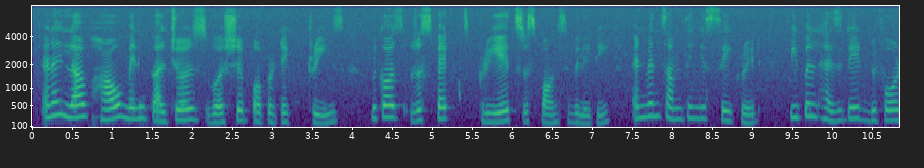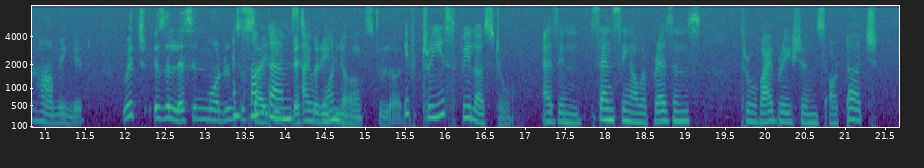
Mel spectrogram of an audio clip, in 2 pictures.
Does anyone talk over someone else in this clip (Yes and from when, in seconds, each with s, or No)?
Yes, from 13.3 s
